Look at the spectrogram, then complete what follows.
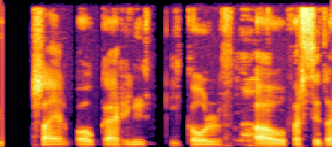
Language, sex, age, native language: Icelandic, male, 18-19, Icelandic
